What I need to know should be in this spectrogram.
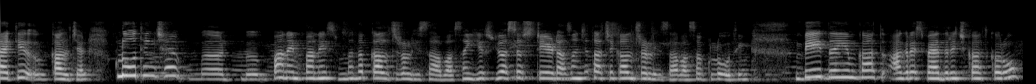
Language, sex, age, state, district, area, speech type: Kashmiri, female, 45-60, Jammu and Kashmir, Ganderbal, rural, spontaneous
